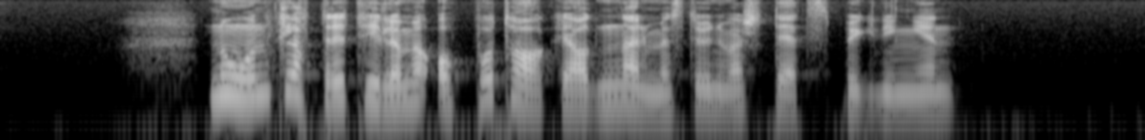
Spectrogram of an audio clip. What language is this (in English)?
Norwegian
